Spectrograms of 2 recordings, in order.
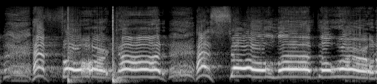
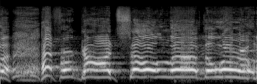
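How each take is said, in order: First: Slow chanted cry, louder at the end; half-sung preaching. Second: Slow, swelling preacher's cry, a bit louder; preaching. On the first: Preacher chanting the verse again to the church, slow and loud. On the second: Preacher lifting the verse to his congregation, slow and swelling. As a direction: lean into the verse, drawing it out. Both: Acted.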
